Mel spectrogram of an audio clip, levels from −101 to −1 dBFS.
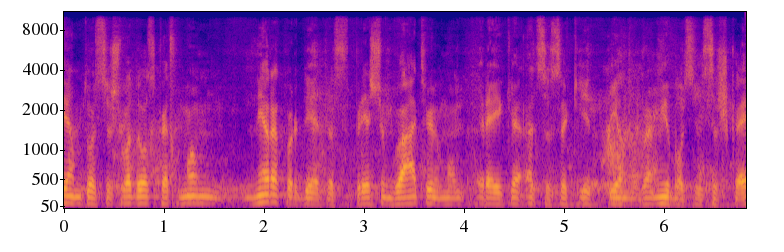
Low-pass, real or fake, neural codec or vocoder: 9.9 kHz; fake; codec, 24 kHz, 3 kbps, HILCodec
